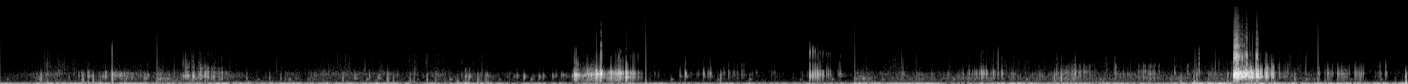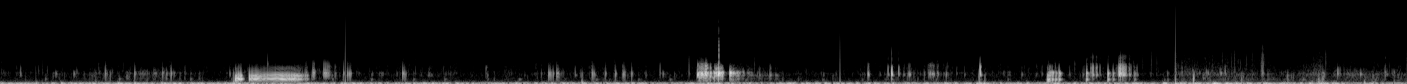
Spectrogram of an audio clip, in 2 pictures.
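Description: A man's empty stomach growling and gurgling from hunger after fasting, in an uneven run of rumbles with the loudest one about twelve seconds in.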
